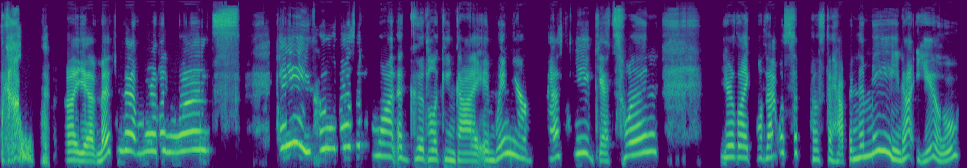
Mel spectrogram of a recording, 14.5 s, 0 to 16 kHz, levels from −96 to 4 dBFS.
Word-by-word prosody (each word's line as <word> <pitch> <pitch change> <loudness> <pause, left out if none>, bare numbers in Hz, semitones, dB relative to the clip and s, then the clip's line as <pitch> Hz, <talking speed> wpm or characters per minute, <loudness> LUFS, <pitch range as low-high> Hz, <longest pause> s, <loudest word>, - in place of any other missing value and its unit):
I 185 -1 +1
have 160 -1 +3
mentioned 370 - +1
that 380 -3 +6
more 375 +4 0
than 390 - +2
once. 390 +3 +2 0.6
Hey, 485 -5 +5
who 435 +1 +1
doesn't 480 -7 -3
want 265 -3 +1
a 240 - +2
good 210 +1 -3
looking 200 -2 -2
guy? 170 -1 +1
And 180 +2 -3
when 315 +9 +1
your 270 -8 +1 0.3
bestie 320 - -2
gets 170 -2 -3
one, 325 +7 +2 1.0
you're 250 0 0
like, 245 -2 +1
"Well, 230 - -5
that 240 +2 +2
was 345 -2 -4
supposed 205 - -7
to 205 - -2
happen 170 +6 -2
to 250 - 0
me, 330 - +1
not 205 +4 0
you." 185 - -3
270 Hz, 135 wpm, -20 LUFS, -, 1.0 s, that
